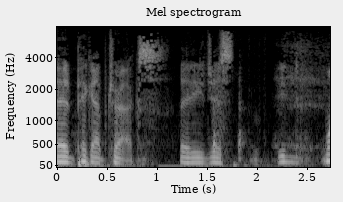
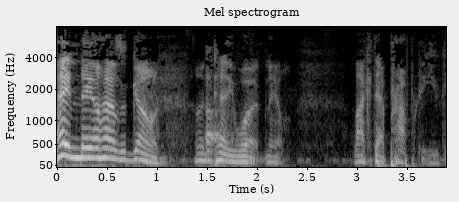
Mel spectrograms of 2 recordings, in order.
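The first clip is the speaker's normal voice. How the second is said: put-on fast, chummy, folksy down-home good old boy voice; 2 semitones higher than usual. Showing how to phone the listing agent, in a good old boy voice. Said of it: "Act like a good old boy".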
